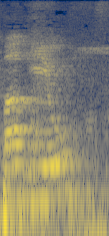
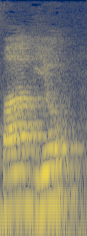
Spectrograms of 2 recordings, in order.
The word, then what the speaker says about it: Baguio: when they tried to write Baguio, they wrote it this way: B-A-G-U-I for gi, and then O for whoa.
